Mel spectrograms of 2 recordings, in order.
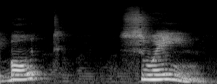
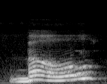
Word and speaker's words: bosun: And this one, notice, normally you will say boat, swain. But again, because this is influenced by French, this is bosun.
